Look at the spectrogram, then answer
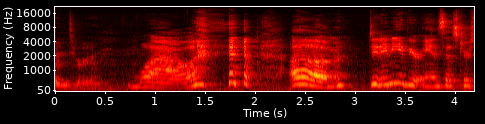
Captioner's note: chuckles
